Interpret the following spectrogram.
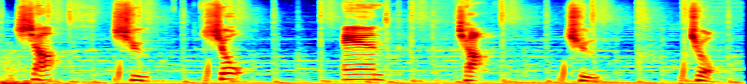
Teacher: the 'shi' and 'chi' paired with the small y-kana drop the y-sound and just change the vowel.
